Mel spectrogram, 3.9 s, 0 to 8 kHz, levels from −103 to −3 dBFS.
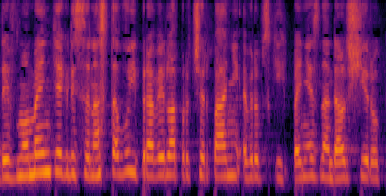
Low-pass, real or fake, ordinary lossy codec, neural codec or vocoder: none; real; none; none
